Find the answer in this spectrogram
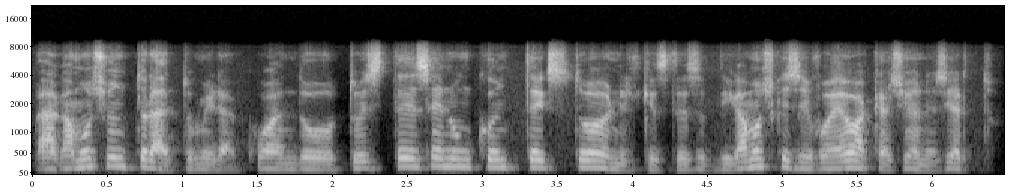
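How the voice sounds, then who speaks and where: A man teaching an English class over a video call, explaining patiently and slowly modeling English words. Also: a little high. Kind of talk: online class feedback.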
